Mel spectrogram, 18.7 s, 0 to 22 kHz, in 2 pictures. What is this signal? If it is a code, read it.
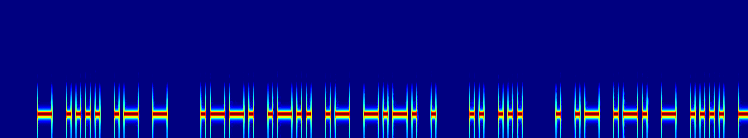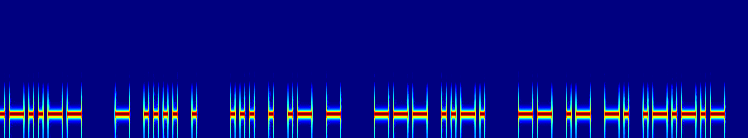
Morse code, heard as a keyed tone, about 20 wpm, 700 Hz. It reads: THAT PLACE IS EARTH, THE SEAT OF MAN.
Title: Sentences from Top 1500 Words 20wpm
